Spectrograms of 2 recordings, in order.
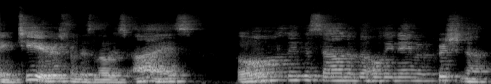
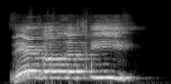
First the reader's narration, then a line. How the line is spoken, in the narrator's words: the people … they exclaimed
